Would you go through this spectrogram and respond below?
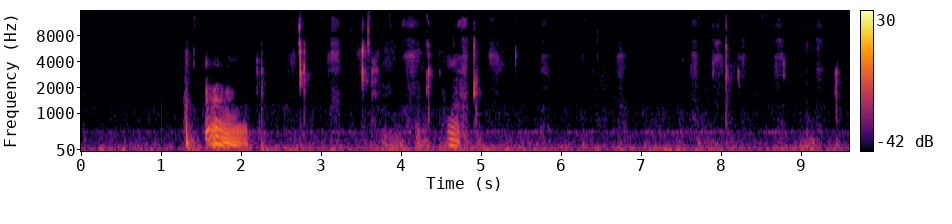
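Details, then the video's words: Fourteen-week-old Chihuahua puppies play-fighting indoors: one loud, sharply falling whiny yelp near the start, a shorter fainter one a few seconds later, amid soft scuffling, clicks and small-room background hum. "14 week old chihuahua puppies: never stop fighting"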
